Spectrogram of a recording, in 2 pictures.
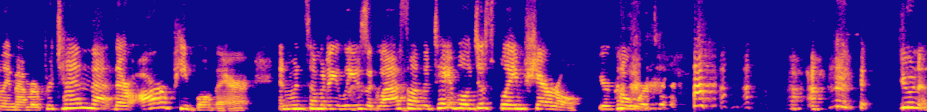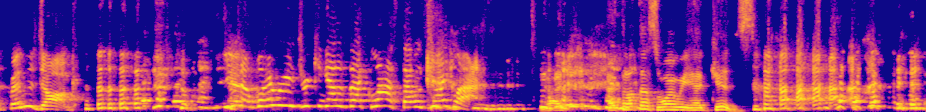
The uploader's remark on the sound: on Zoom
